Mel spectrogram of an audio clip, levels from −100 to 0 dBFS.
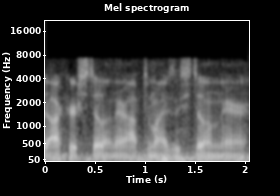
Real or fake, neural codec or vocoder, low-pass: fake; vocoder, 22.05 kHz, 80 mel bands, WaveNeXt; 7.2 kHz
